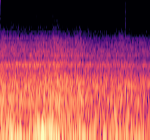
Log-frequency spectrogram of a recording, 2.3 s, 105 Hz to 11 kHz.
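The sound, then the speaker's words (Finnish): A train carrying 30 prisoners rumbles as it starts to move after a standstill, around five in the afternoon, in April 1918 in Finland's civil war, a heavy low-pitched mechanical drone that stays steady and fairly loud throughout, with no voices. “Seisokin jälkeen juna kähti liikkeelle viiden maissa iltapäivällä.”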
